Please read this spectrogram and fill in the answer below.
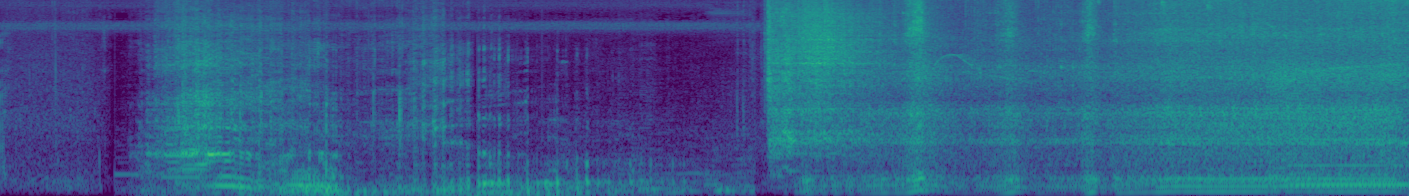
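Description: A vehicle engine starting up about a second in and running unevenly. About eight seconds in it gives way abruptly to a steady hiss and a low, steady hum.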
